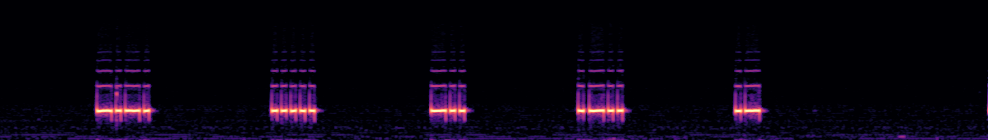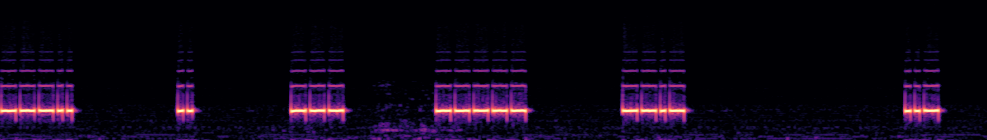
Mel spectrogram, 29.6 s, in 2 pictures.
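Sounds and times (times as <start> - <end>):
morse code beeps: 1.5 - 2.3, 4.1 - 4.8, 6.5 - 7.0, 8.7 - 9.4, 11.0 - 11.5, 14.8 - 16.0, 17.5 - 17.8, 19.2 - 20.1, 21.4 - 22.8, 24.2 - 25.2, 28.4 - 29.0.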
